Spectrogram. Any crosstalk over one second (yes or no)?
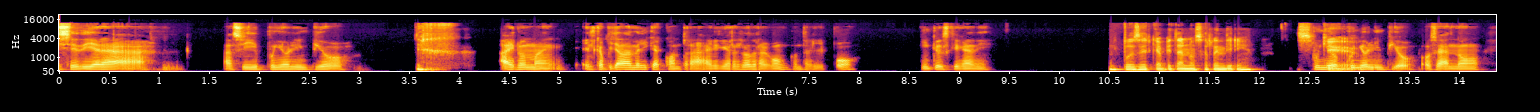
no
